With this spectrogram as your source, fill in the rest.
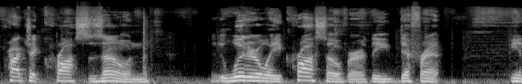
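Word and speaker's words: Project X Zone: like project cross zone they actually pronounce it as cross zone x zone it's spelled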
